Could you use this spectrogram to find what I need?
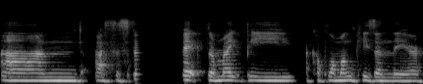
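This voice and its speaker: A somewhat breathy woman with a Scottish accent, against a quiet background. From Scotland. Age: 40s. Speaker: painter. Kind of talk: casual chat.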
